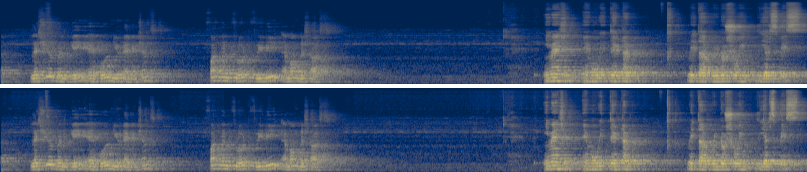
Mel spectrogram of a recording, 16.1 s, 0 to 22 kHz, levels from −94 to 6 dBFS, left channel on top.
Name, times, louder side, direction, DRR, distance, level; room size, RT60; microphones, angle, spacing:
voice 1, 0.6-3.1 4.2-6.6, equal, 20° right, 0 dB, 1.9 m, -23 dB
voice 2, 10.9-12.7 13.7-16.0, right 1 dB, 45° right, 4 dB, 4.0 m, -19 dB
29.0 x 26.0 x 7.1 m, 2.2 s
head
